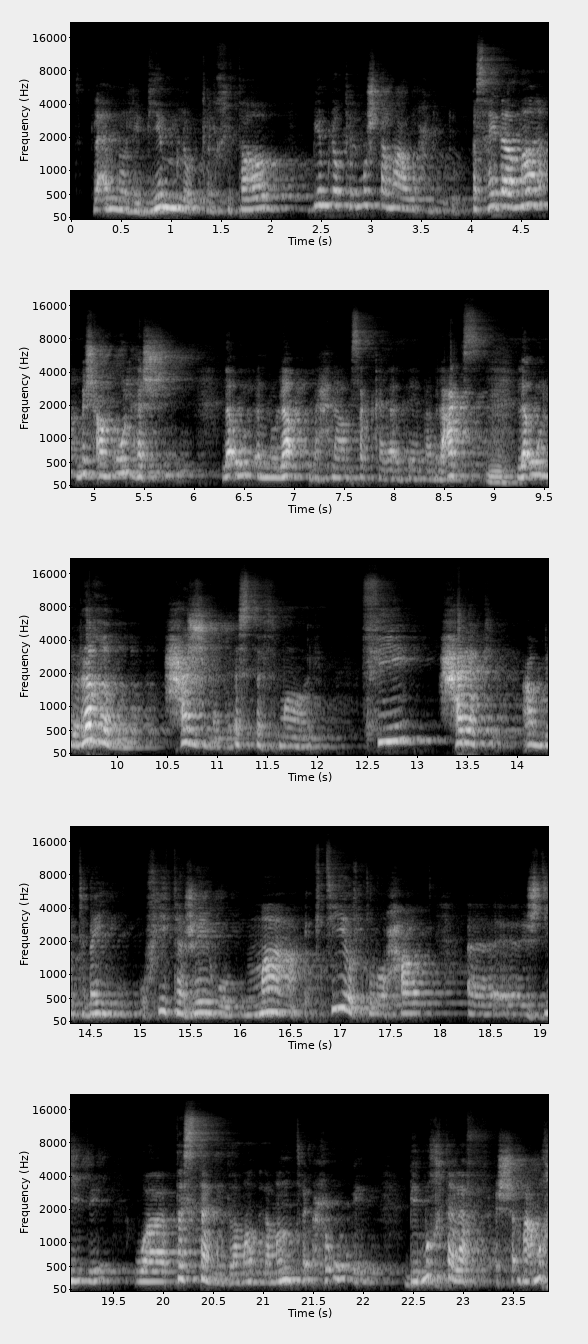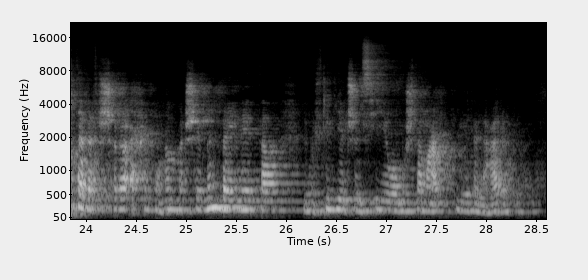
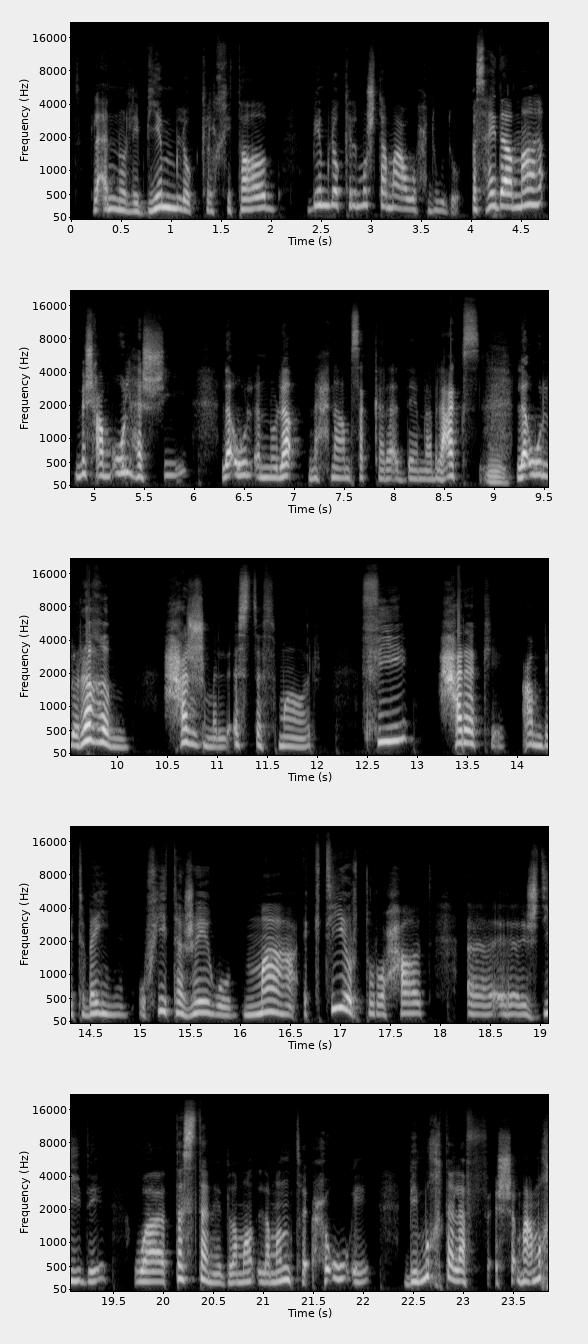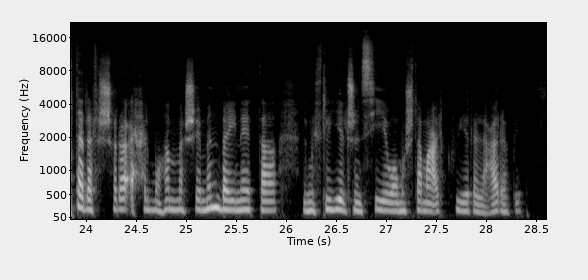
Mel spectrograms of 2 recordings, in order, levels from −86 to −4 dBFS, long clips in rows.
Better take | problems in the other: second | room echo; noticeable; dies away in 0.9 s // off-mic speech; somewhat distant

